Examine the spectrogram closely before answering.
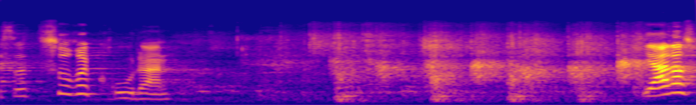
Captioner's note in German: Beifall bei der SPD - Zuruf von der CDU: Das ist doch schön!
